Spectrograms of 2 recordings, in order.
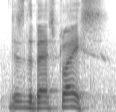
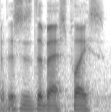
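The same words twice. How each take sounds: First: Higher, more thrilled second take; excited. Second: Said in the usual way. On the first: Real, not acted. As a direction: say it again with real delight.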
